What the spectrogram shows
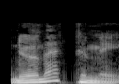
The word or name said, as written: pneumectomy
